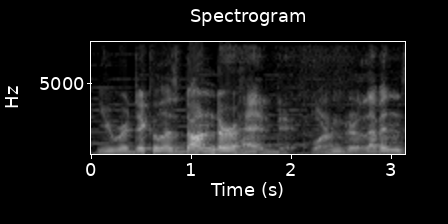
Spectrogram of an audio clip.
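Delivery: ordinary talk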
